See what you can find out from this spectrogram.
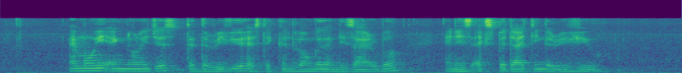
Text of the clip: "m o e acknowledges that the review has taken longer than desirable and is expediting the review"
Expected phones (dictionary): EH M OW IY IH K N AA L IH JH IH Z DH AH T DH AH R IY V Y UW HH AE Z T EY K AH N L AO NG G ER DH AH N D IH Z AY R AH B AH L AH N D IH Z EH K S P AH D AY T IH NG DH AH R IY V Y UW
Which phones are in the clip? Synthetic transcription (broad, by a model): EH M OW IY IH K N AA L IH JH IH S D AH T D AH R IY V Y UW HH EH S T EY K AH N L AO NG G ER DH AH N D IH Z AY R AH B AH L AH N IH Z EH K S P AH D AY T IH NG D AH R IY V Y UW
